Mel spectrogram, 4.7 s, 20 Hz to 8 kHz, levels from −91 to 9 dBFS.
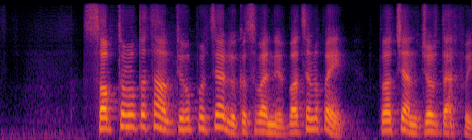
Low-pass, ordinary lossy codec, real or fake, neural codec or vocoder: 7.2 kHz; none; fake; codec, 16 kHz, 0.3 kbps, FocalCodec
